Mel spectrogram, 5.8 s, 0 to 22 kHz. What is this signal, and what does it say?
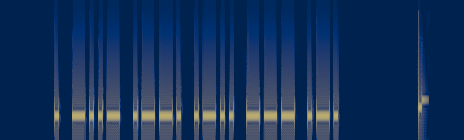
Morse code, heard as a keyed tone, about 22 wpm, 700 Hz. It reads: EXPLOR
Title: Sentences from Top 1100 Words - New Word Drill Alt - 22wpm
